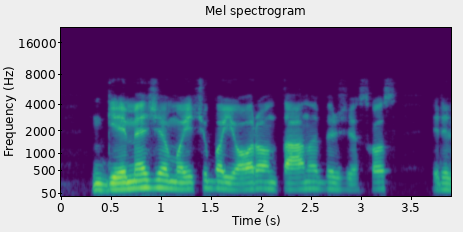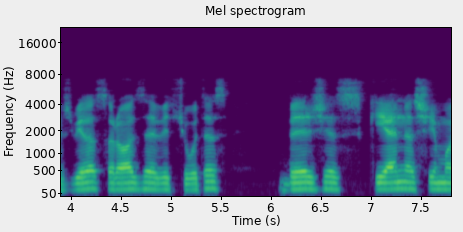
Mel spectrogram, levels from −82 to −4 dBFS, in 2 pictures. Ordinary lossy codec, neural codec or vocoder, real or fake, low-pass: Opus, 64 kbps; none; real; 7.2 kHz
